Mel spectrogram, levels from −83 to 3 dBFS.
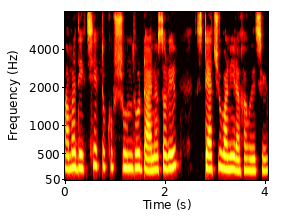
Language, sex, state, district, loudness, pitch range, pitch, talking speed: Bengali, female, West Bengal, Jalpaiguri, -15 LUFS, 215-255 Hz, 245 Hz, 160 wpm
